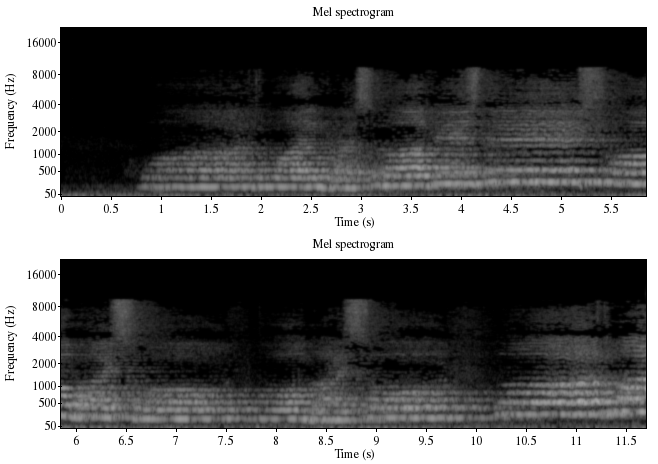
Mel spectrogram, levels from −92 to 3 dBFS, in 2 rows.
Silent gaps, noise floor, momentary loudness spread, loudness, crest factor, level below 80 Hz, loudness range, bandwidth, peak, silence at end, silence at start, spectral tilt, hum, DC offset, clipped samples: none; -61 dBFS; 11 LU; -41 LUFS; 18 dB; -64 dBFS; 3 LU; 9.8 kHz; -22 dBFS; 0 s; 0 s; -5.5 dB/octave; none; under 0.1%; under 0.1%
